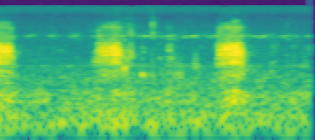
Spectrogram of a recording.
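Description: Ducks quack three times at a steady, unhurried pace, the calls fairly faint, over a low outdoor background hum with no one talking.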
